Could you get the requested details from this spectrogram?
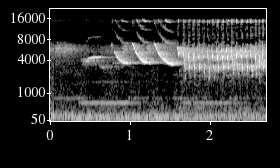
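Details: Singing canary with a long rolling song used to encourage other canaries to sing: a few rising sweeping notes give way to a fast, even, high trill, with a faint steady hum behind.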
